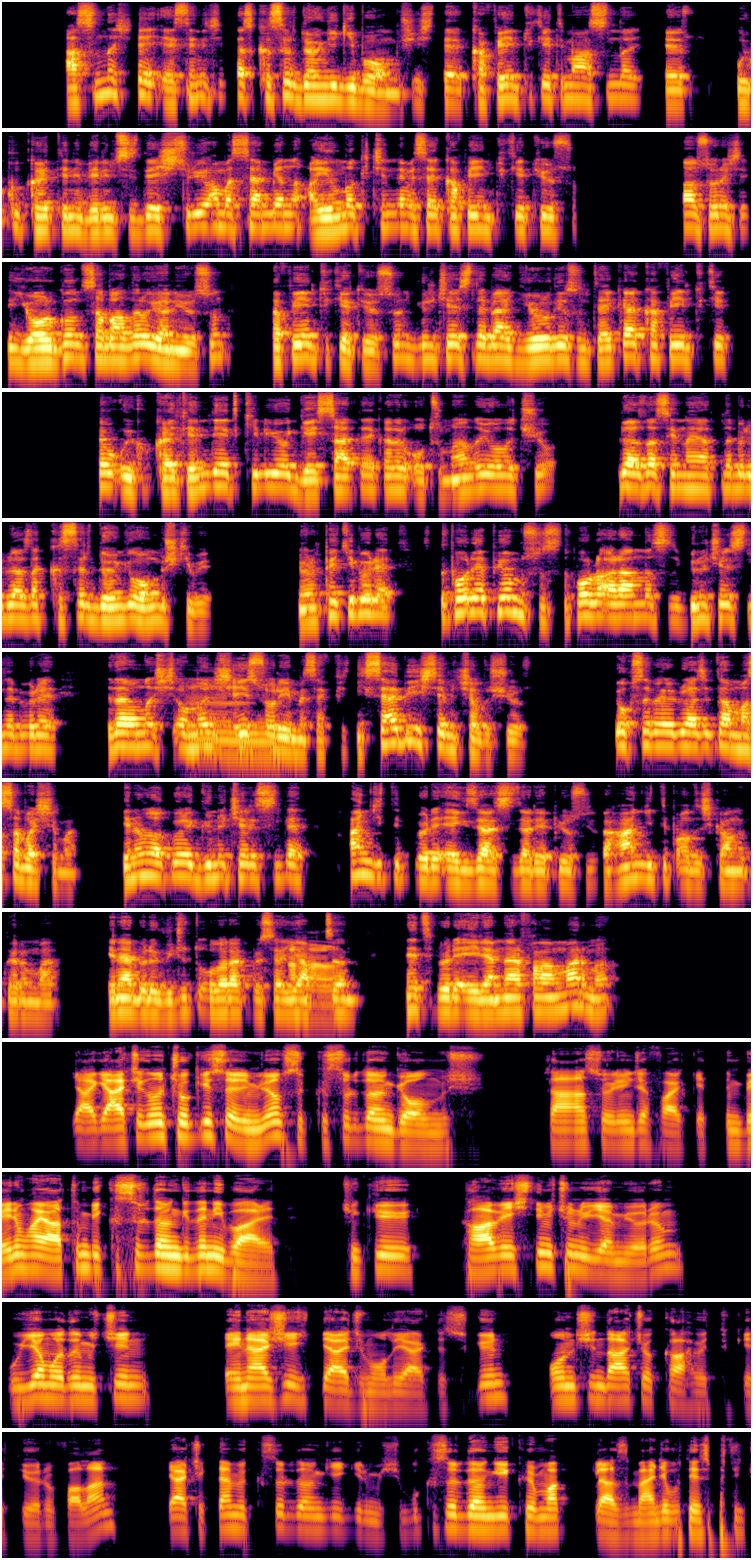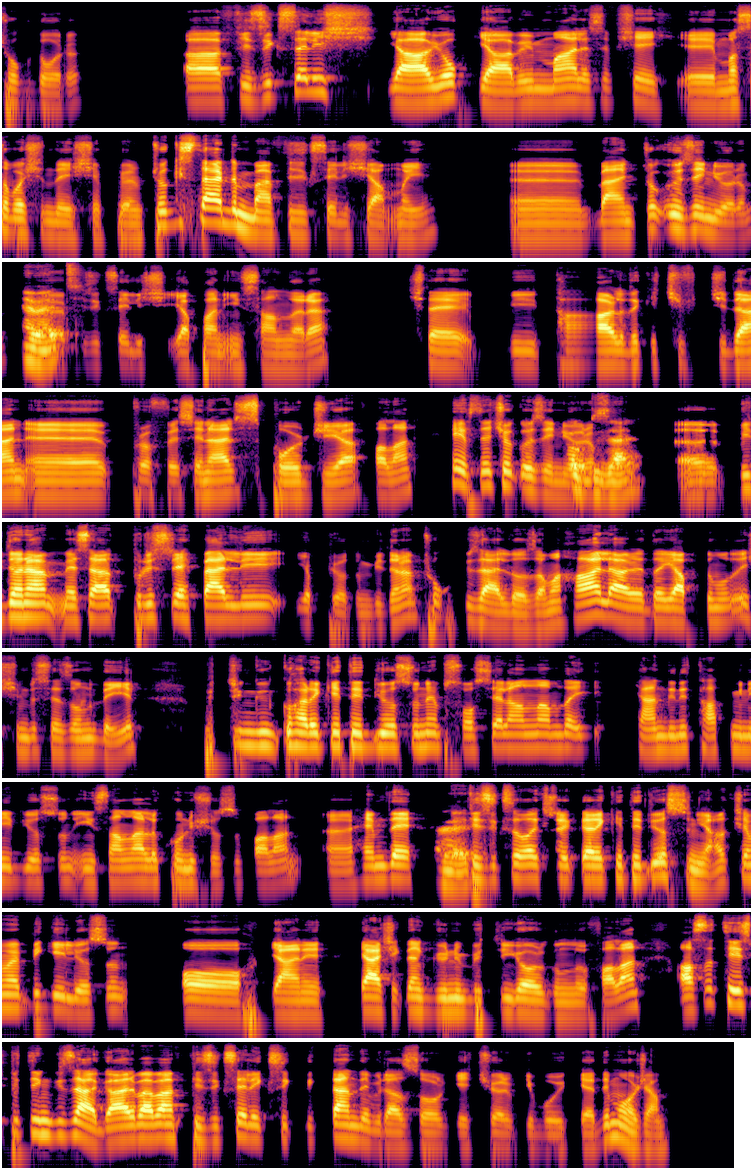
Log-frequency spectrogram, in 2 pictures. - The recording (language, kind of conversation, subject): Turkish, advice, Yatmadan önce ekran kullanımını azaltmak uykuya geçişimi nasıl kolaylaştırır?
- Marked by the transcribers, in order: unintelligible speech; unintelligible speech; other background noise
